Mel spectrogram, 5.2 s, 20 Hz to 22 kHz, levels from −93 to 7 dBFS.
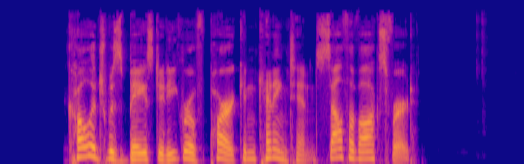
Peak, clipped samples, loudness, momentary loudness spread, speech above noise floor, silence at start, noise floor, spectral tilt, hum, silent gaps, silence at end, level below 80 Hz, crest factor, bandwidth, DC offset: -2 dBFS; under 0.1%; -21 LUFS; 7 LU; over 70 dB; 0.7 s; under -90 dBFS; -5.5 dB/octave; none; none; 1.15 s; -54 dBFS; 20 dB; 16.5 kHz; under 0.1%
